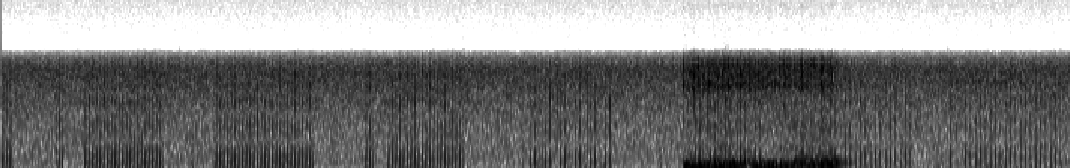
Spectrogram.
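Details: Snores from Chi-chan, a Labrador Retriever asleep: soft, throaty buzzing breaths come in evenly spaced bursts roughly each half second, then one louder, rougher snore swells for about a second before quieter breathing returns.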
